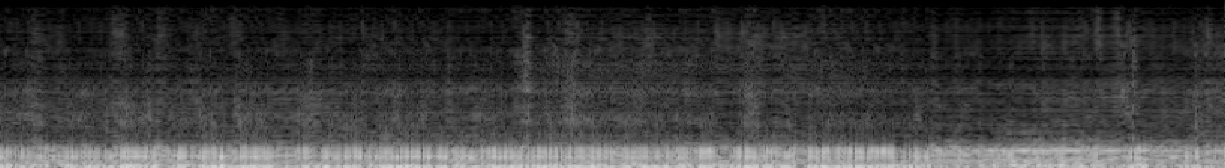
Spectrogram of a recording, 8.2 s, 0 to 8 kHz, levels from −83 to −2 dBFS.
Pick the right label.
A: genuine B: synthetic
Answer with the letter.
B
